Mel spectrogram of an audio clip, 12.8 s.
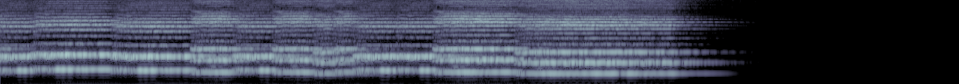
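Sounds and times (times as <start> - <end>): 
soprano singing: 0.0 - 9.6.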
